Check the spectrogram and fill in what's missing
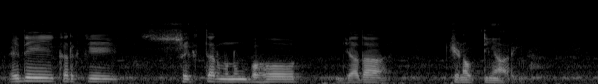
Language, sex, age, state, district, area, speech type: Punjabi, male, 60+, Punjab, Mohali, urban, spontaneous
